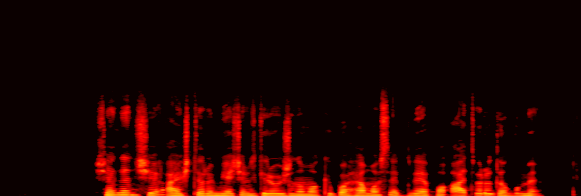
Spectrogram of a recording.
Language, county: Lithuanian, Kaunas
